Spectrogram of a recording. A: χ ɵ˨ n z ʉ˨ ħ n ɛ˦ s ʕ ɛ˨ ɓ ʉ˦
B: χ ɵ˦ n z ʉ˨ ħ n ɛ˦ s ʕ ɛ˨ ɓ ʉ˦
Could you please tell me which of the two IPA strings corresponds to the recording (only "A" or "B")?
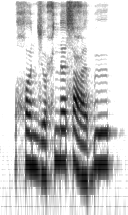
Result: B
